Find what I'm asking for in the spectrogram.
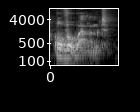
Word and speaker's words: overwhelmed: Okay, so remember the pronunciation over, that's one part, whelmed, yeah, and get d, whelmed, get the d at the end, overwhelmed.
